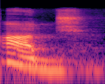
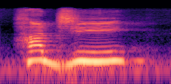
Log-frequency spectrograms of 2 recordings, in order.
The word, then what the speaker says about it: Hajj: So is it Hajj or Haji? H-H-A-J or H-A-J? Hajj. Yeah. Haji, Haji would be like a person.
